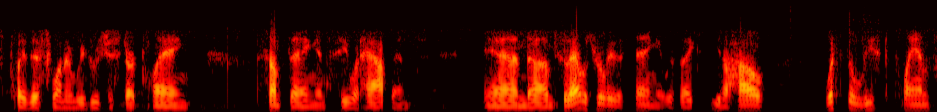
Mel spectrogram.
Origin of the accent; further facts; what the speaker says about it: Midwest, United States; moved away; also born or lived in Bay Area, California; I grew up in the Midwest, you know, in the 80s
